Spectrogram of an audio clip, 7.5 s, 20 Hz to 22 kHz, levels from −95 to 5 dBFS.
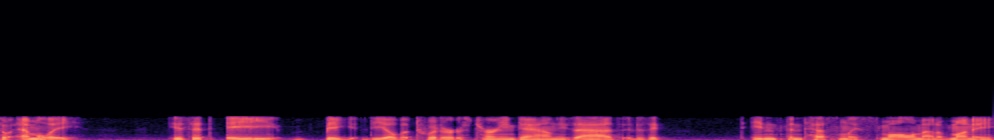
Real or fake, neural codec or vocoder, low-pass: fake; vocoder, 22.05 kHz, 80 mel bands, WaveNeXt; 3.6 kHz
